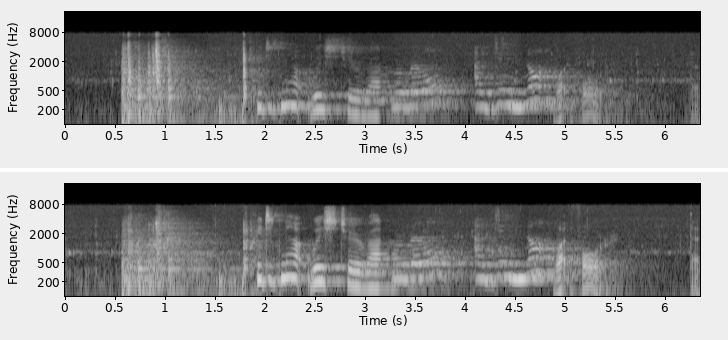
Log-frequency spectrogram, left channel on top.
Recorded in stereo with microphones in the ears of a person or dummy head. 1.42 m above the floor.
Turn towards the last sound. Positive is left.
turn(degrees=-70)  # may be behind; listen again after turning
